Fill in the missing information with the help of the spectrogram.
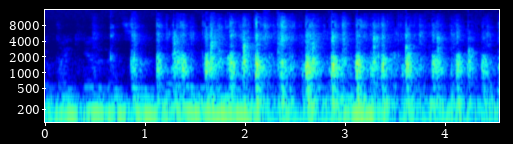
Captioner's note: applause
